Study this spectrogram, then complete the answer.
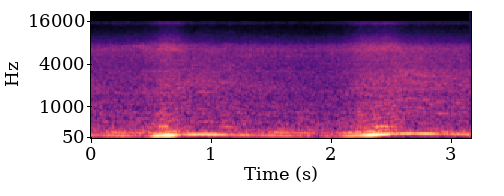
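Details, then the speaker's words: Toyota Vios Limo Gen3 ex-taxi after temperature switch replacement, engine decarbonised and new air filter, revved to warm it up: two quick blips from idle, climbing cleanly and dropping back smoothly; throttle response light and crisp. "Tapi ini enak banget ngegasnya teman-teman. Hampang jadinya. Ringan banget ya teman-teman."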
